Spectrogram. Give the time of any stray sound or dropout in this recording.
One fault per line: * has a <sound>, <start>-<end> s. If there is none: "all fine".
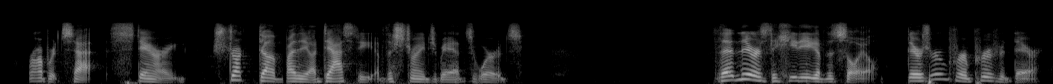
all fine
